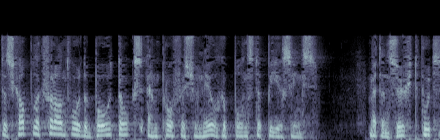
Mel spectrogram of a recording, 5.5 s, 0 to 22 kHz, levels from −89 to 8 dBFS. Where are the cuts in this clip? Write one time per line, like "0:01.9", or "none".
0:04.5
